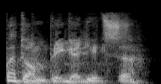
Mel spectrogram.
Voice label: bottle, ru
